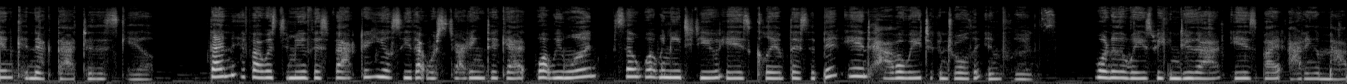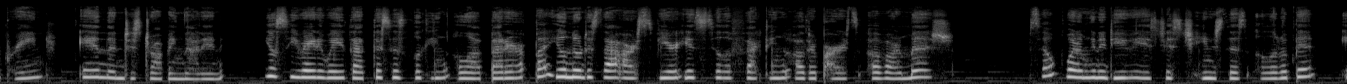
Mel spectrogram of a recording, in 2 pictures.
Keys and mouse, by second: 10.6 shift+a, 12.2-22.1 drag, 22.1-26.9 middle drag.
